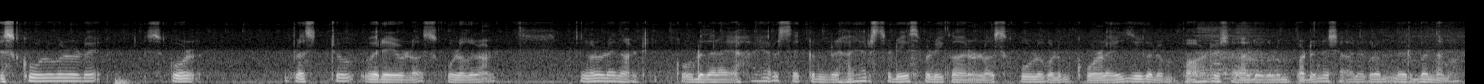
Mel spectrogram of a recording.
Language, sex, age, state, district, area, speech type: Malayalam, male, 18-30, Kerala, Kozhikode, rural, spontaneous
